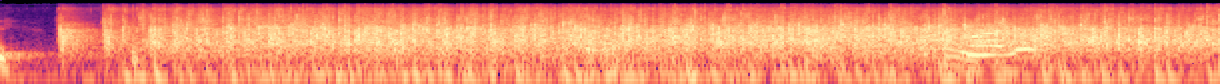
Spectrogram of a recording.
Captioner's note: audience clapping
